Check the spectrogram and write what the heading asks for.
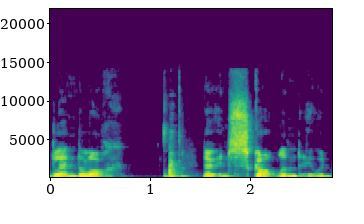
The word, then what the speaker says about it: Glendalough: So in Ireland, it's pronounced Glendalough. It's kind of softer, more lilting and all the rest of it.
